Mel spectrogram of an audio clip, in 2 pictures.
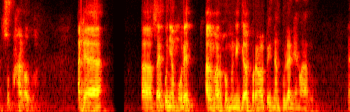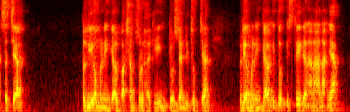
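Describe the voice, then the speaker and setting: A man's voice: medium pitch, a little mellow. A middle-aged man preaching a sermon, telling a story and joking with his congregation.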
